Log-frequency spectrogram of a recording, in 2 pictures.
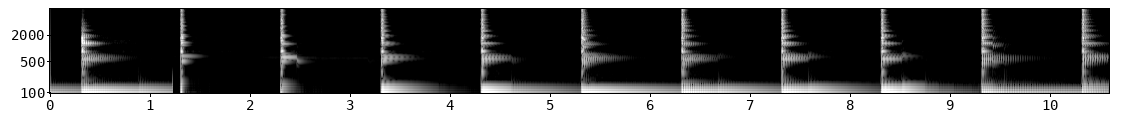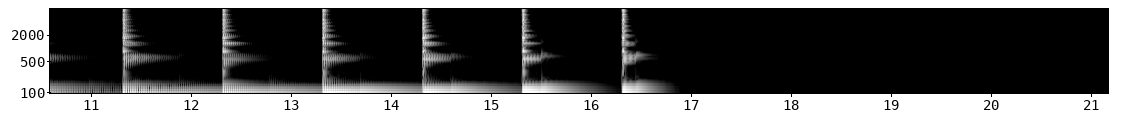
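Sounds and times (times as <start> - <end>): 
Karplus-Strong plucked string synth: 0.0 - 1.6, 2.3 - 2.6, 3.3 - 16.8.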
